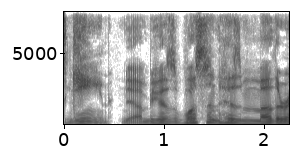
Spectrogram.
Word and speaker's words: Gein: say his name because I had thought it was one of those things like EIN spelled Ain. Right. Like Gein, but no, it's Gein.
